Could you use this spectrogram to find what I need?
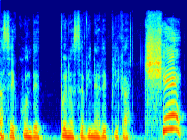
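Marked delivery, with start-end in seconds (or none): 2.1-2.7 sudden high-pitched yelp of outrage; incredulous high-pitched roar; roared question. A narrator's reading. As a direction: burst out with one high, indignant cry. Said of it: "se auzi răcnetul lui Marin".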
